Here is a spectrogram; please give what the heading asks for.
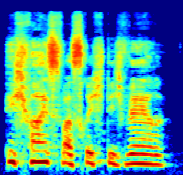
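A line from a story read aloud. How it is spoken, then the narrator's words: Silent inner plea. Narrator (German): fleht er stumm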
